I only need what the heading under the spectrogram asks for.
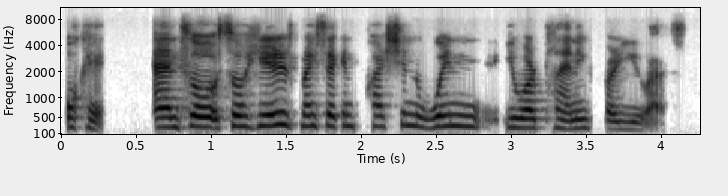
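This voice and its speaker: A woman's voice: sits high, moderate pace, a little mellow, no room sound, lo-fi sound. A woman in her forties from Bangladesh, asking questions on a video call in a hesitant way with many fillers. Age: 40s.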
